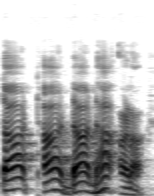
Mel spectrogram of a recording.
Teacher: जिसका उच्चारण हमारे मूर्धा यानी कि तालू के ऊपर वाले भाग से होता है, वो होते हैं मूर्धन्य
